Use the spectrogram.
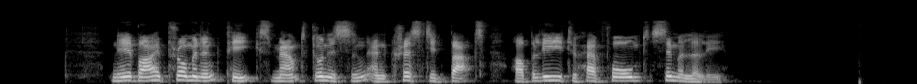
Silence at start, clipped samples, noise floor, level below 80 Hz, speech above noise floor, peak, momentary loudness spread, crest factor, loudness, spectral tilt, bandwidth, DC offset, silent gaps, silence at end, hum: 1.1 s; under 0.1%; -80 dBFS; -60 dBFS; 61 dB; -2 dBFS; 9 LU; 20 dB; -19 LUFS; -5.5 dB/octave; 8.2 kHz; under 0.1%; none; 1.95 s; none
